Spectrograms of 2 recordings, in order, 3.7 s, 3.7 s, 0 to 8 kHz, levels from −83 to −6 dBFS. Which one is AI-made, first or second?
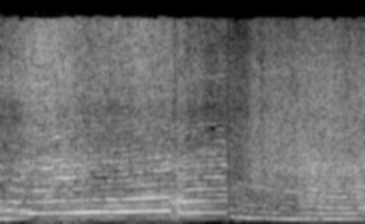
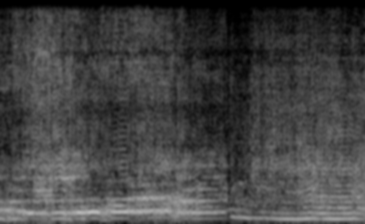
second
